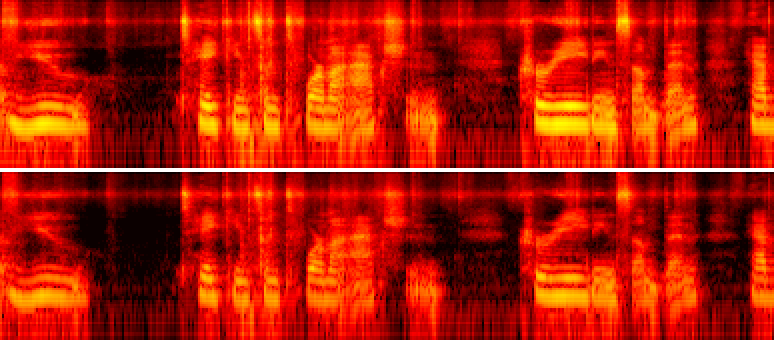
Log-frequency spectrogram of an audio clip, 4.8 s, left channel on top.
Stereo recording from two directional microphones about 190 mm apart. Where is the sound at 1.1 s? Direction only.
35° left (ahead or behind).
